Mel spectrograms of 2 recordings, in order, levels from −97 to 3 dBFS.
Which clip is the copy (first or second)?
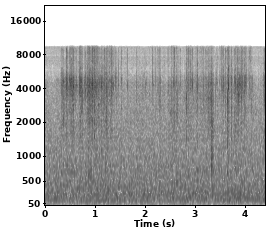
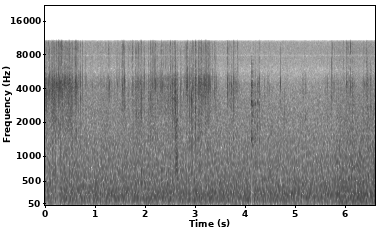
first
